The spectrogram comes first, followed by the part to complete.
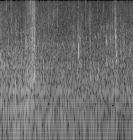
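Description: Water lapping and splashing, with a few short splashes, the clearest about half a second in.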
